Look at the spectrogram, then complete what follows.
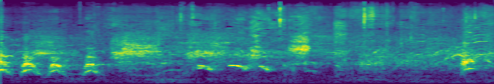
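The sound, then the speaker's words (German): A dog barks repeatedly in short, yappy bursts, several quick barks in a row followed by another cluster, moderately loud against a faint background. “Hunde bellen, Katzen miauen, Vögel singen und Frösche quaken.”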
